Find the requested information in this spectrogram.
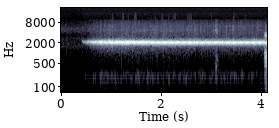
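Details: A southern toad gives a long, steady, high-pitched trill on one even pitch, about an octave higher than the similar trill of the American toad.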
